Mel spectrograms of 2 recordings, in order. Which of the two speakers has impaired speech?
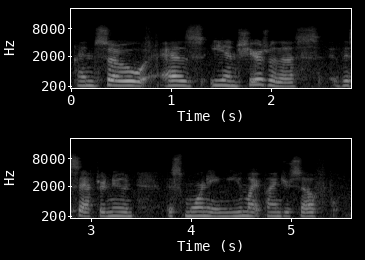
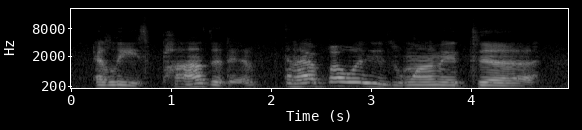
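The second: ataxia; late onset; moderately progressed; articulation effortful, swallowing coordination sometimes fails, more slurring when aroused.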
